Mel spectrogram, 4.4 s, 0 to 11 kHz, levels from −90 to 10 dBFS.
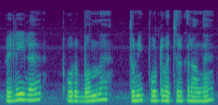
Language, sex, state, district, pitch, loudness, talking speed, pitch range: Tamil, male, Tamil Nadu, Nilgiris, 150 Hz, -15 LUFS, 85 wpm, 140-165 Hz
